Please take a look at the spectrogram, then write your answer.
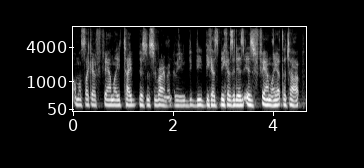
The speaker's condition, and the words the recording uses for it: Stuttering. I'm a lifelong stutterer. So if I freeze up here, hang with me and I'll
